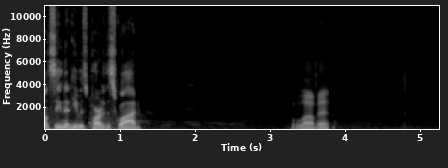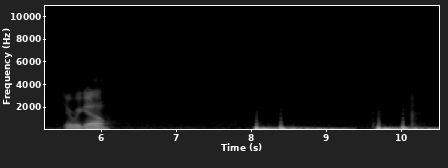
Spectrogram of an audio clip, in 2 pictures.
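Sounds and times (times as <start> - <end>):
speech: 0.0 - 1.4, 3.3 - 4.0, 5.6 - 6.2
deep booming heartbeat sound effect in a promotional video: 8.1 - 10.5.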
